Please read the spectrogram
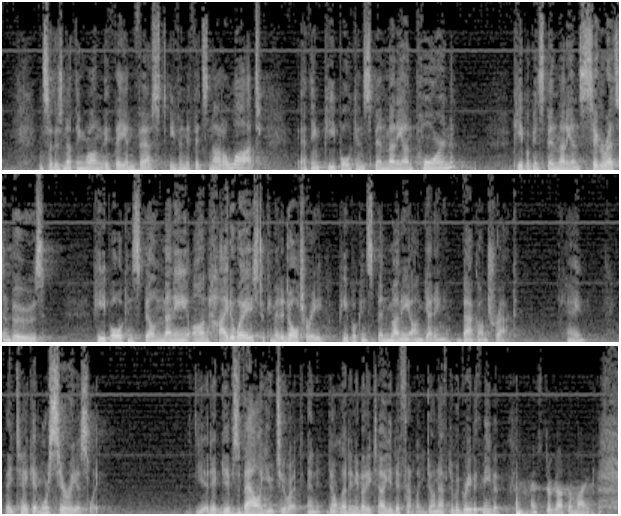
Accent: United States; I'm from America, land of litigation.

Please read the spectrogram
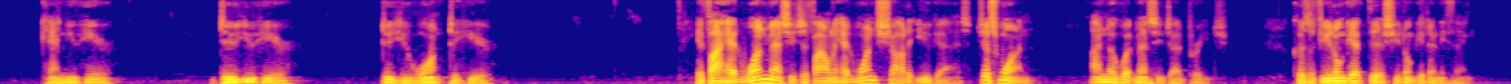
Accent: West Virginia, United States; And I grew up in West Virginia, hillbilly country, the eastern part of the U.S.

